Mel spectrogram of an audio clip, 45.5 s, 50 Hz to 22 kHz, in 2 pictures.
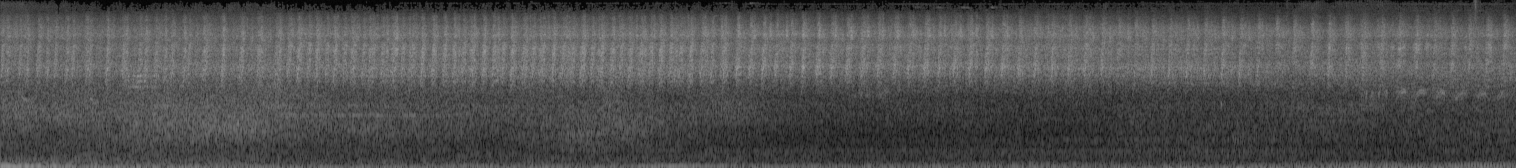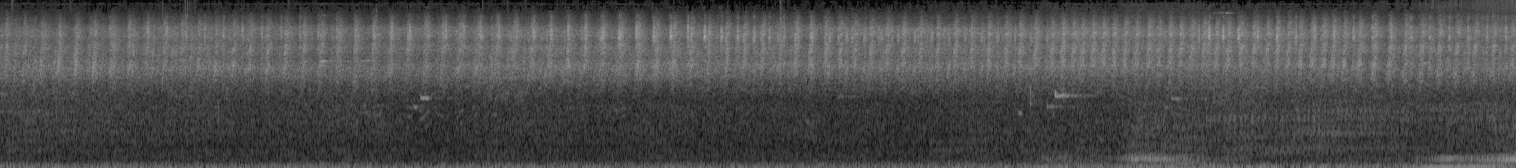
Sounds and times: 0.0s Birds 33.6s
0.0s Cicada 45.4s
0.0s Traffic sound 45.4s
34.6s Birds 45.4s

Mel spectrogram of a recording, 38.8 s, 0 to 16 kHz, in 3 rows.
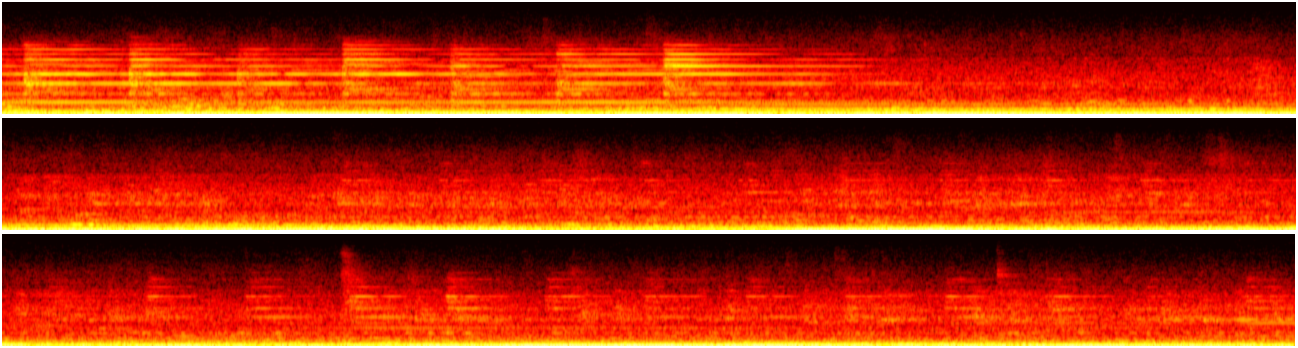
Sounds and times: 0.0s church bells 38.8s

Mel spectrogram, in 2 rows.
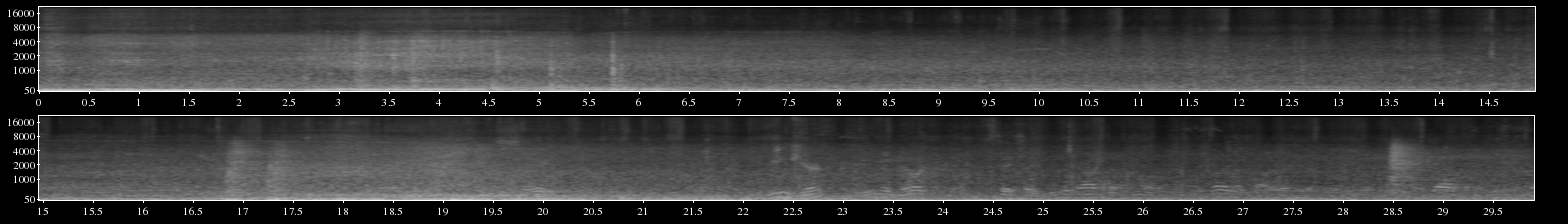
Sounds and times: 16.1s start of the train 23.9s
28.1s start of the train 29.9s

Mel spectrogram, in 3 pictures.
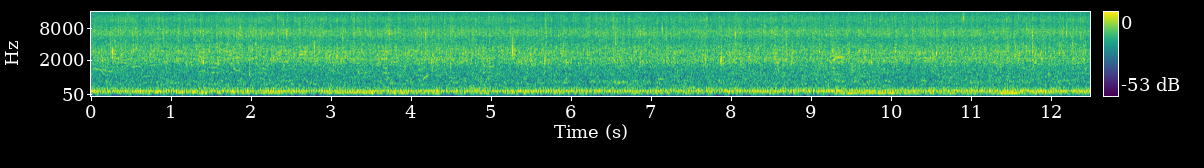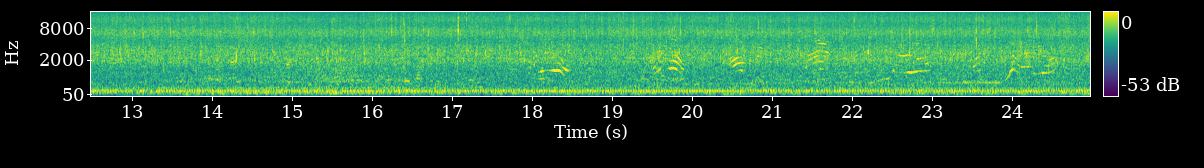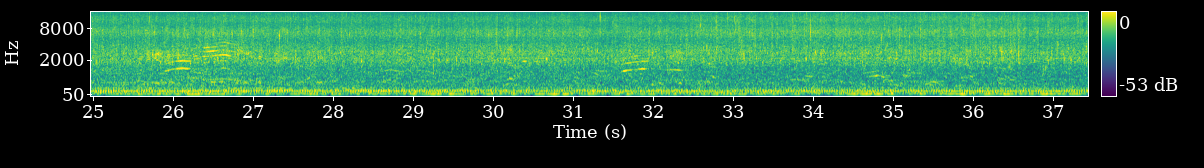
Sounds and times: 0.0s water 37.4s
16.2s kids running around 27.8s
31.4s kids running around 32.6s

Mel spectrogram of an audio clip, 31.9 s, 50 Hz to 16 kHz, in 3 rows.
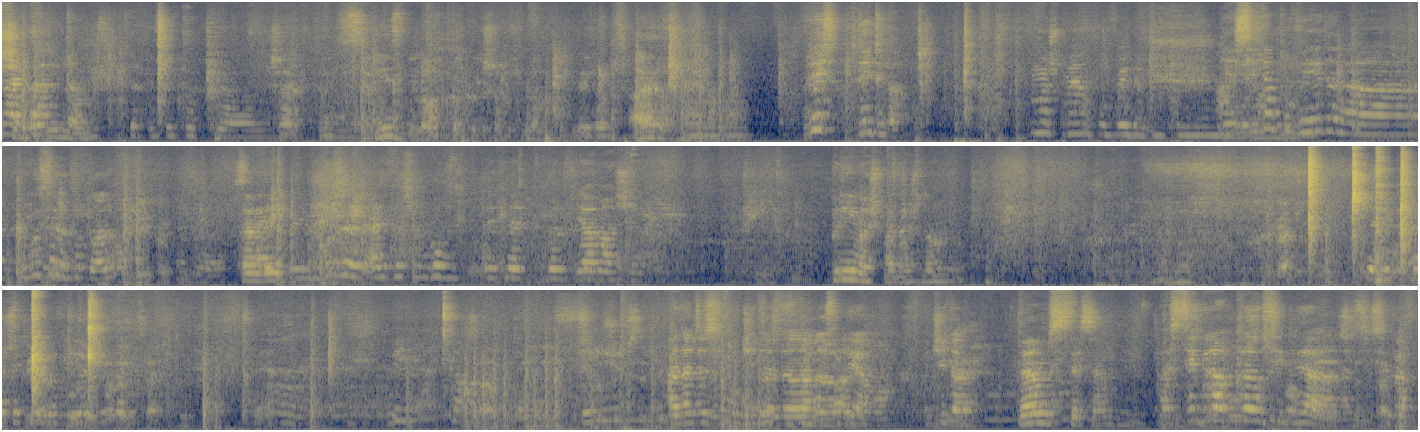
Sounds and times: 0.0s group of youngsters 17.2s
18.2s group of youngsters 31.8s

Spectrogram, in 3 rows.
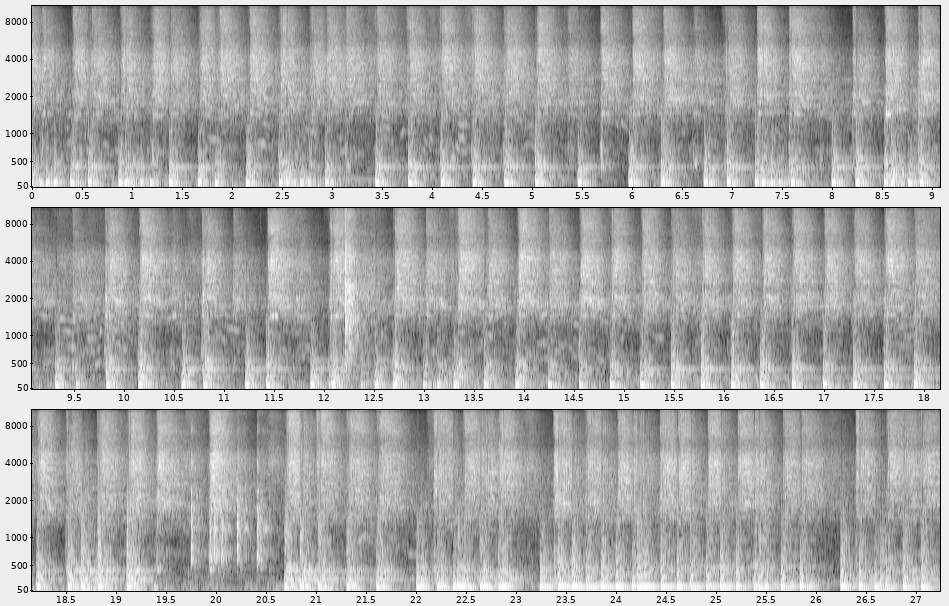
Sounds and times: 0.0s Percussion 27.2s

